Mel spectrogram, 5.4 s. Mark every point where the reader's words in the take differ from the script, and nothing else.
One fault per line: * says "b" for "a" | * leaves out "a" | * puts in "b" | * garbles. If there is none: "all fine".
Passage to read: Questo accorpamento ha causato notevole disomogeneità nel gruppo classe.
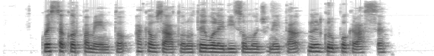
all fine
